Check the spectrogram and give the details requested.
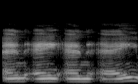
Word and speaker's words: Nana: september uh nana uh n-a-n-a but i believe it's pronounced the na is nah so it's nana and uh also we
